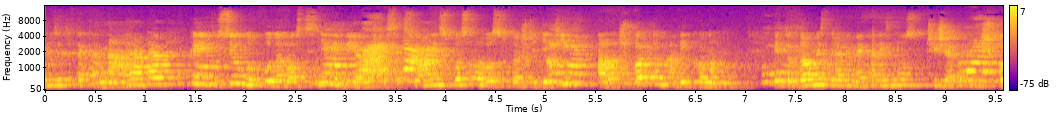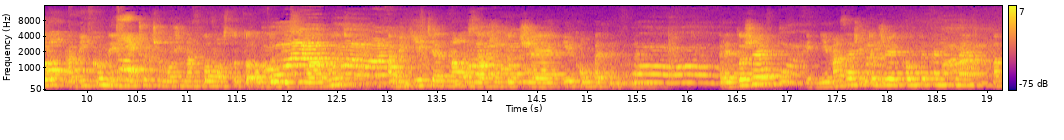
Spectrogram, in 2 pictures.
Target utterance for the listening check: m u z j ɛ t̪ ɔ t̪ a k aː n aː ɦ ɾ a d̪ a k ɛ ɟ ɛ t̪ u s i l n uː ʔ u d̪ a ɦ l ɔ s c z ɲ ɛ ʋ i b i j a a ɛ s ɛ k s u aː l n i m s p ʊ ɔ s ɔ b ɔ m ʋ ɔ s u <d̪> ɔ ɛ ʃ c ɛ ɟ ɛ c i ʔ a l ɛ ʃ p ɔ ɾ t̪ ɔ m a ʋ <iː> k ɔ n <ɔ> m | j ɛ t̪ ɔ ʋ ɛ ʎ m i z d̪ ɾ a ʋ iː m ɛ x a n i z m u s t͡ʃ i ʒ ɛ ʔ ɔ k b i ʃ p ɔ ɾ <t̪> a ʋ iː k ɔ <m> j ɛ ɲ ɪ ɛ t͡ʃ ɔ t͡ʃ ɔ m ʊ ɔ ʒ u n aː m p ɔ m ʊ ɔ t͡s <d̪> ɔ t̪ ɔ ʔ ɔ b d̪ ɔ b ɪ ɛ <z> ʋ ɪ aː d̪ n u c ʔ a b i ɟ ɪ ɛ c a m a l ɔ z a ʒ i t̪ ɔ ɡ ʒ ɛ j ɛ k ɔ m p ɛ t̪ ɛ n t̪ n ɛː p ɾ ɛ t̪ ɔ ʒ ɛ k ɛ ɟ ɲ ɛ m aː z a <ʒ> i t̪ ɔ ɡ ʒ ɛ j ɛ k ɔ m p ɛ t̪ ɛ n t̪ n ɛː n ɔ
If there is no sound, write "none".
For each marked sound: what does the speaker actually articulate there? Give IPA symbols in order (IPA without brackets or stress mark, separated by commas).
t̪, iː, ɔ, t̪, n, t̪, z, ʒ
